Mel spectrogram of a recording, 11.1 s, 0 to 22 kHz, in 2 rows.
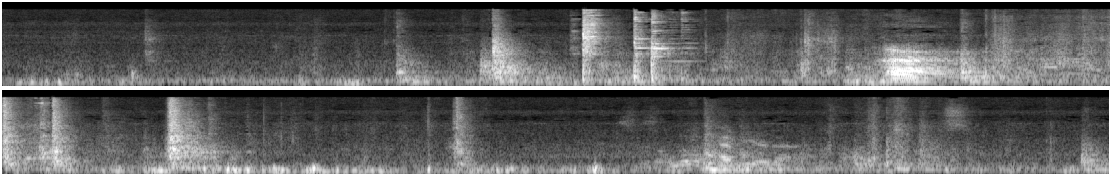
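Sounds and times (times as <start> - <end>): person grunting: 4.4 - 5.0.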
